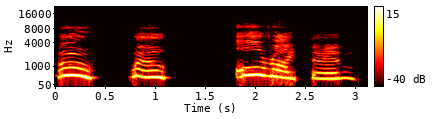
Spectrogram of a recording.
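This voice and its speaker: The host voicing a Gruffalo monster who is scared of mice, speaking high and theatrically. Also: extremely slow, a little mellow, no room sound, studio quality, full character voice. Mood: whiny. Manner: squealing, panicky, theatrical.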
